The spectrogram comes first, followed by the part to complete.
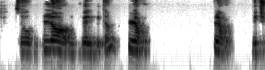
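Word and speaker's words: plomb: Okay, so OM will be pronounced as O and B will be silent. So plom will become plom, plom, which means metal.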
